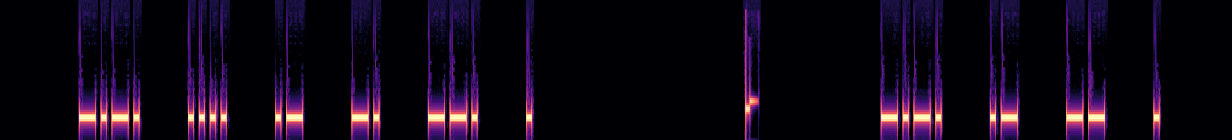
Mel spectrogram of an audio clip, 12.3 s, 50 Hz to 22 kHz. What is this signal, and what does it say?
Morse code, heard as a keyed tone, about 22 wpm, spaced as for 12 wpm, 700 Hz. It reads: CHANGE CAME
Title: 3x Character Spacing - Top 200 Words - 22wpm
